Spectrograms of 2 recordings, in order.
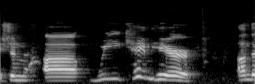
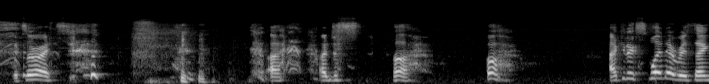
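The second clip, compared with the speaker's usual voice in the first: winded, halting, stumbling, catching breath; 2 semitones higher than usual. In a role-play, a character tries to explain himself to onlookers; out of breath. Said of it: "Just give me a few moments to catch my breath".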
